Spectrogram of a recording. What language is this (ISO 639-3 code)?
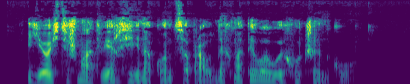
bel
